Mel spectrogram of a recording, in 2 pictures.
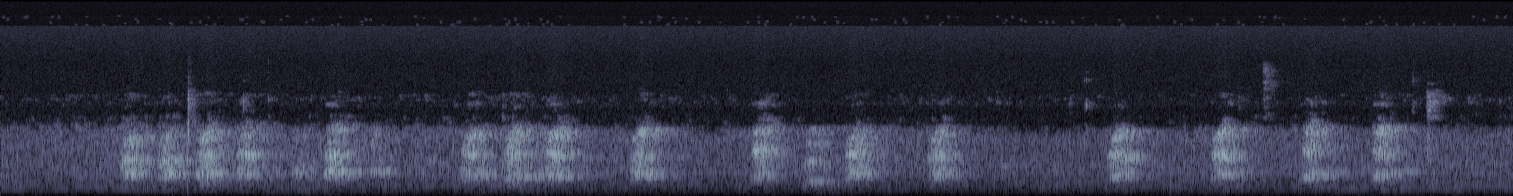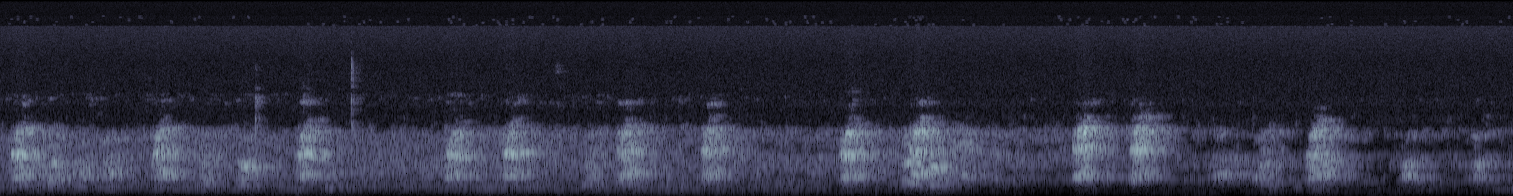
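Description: Shelter dogs in the kennels barking over and over, in short barks that come in quick clusters.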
